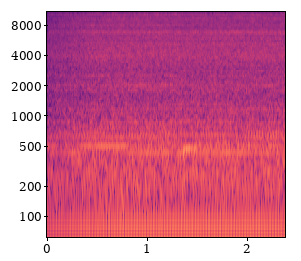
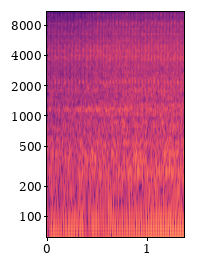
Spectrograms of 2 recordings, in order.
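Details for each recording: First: Ford Fiesta ST180 non-runner, first start: petrol engine idles fast and steady with no throttle input, high idle blamed on a broken inlet manifold causing a large intake air leak. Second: Ford Fiesta ST180 non-runner, first start: petrol engine idling steadily with an even low rumble; idle had run high from a broken inlet manifold leak, now settled and smooth with the leak covered by a finger.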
